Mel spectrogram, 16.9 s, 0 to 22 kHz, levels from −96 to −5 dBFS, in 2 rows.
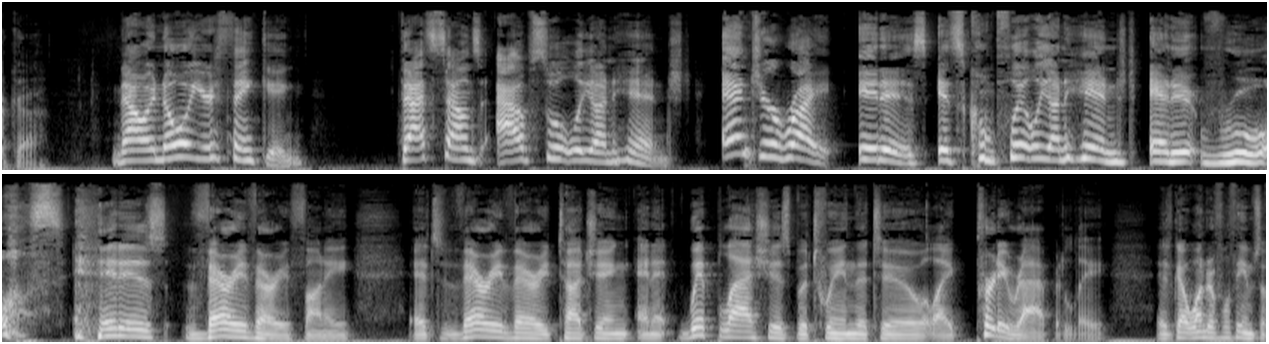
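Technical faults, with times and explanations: No technical faults can be heard in this speech recording. There is nothing here that calls for a time or an explanation.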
